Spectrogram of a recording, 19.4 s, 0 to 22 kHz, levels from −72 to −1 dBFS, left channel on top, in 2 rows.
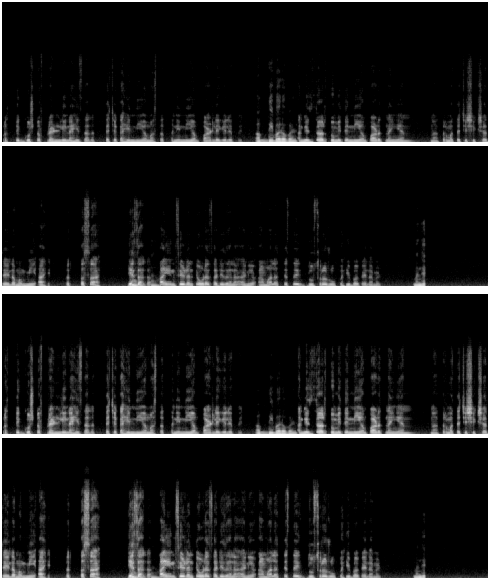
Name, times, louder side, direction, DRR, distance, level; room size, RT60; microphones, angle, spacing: voice 1, 0.0-3.1 3.4-4.8 5.9-8.3 8.6-10.6 11.0-11.7 12.2-17.3, right 2 dB, 80° right, 3.1 m, -22 dB
voice 2, 5.1-5.9 12.3-12.4 12.7-12.8 17.9-18.2, left 1 dB, 75° left, 1.4 m, -18 dB
head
